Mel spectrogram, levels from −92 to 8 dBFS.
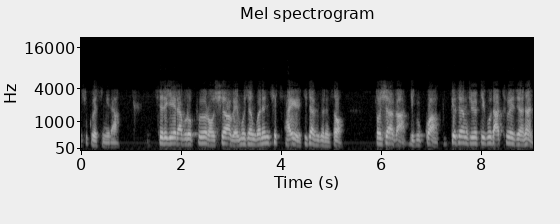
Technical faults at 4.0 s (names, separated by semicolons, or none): gap between chunks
